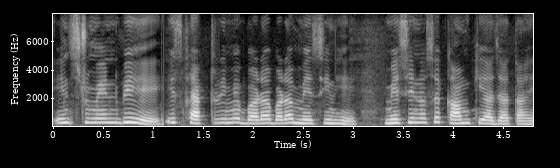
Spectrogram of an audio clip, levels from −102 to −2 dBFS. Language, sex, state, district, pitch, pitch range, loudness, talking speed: Hindi, female, Uttar Pradesh, Muzaffarnagar, 265 Hz, 245-295 Hz, -18 LUFS, 185 wpm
